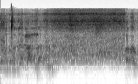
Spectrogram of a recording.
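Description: Telugu speech with a steady hiss underneath; the voice sounds thin, with no low end, and breaks off into a stretch of hiss in the middle before speech resumes near the end.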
